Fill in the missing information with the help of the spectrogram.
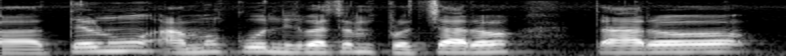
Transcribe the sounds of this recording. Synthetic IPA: t̪eɽ̃ũamɔkonirbat͡sɔnprʌt͡ʃaɾɔt̪aɾɔ

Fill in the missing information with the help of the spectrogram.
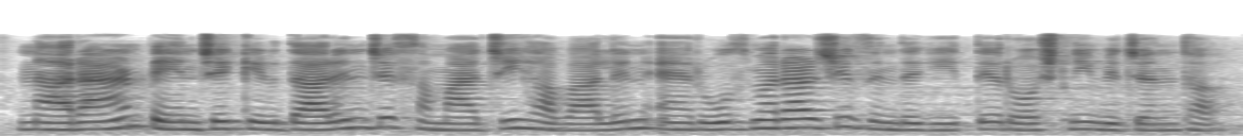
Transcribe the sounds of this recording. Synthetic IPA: naːɾaːɪɽ̃pɐ̃ɦɪ̃ɲd͡ʑekɪɾd̪aːɾənɪ̆d͡ʑeːsɐmaːd͡ʑiːɦɐʋaːlənɪ̆ɛ̃ːɾoːzmɐɾaːɾd͡ʑiːzɪ̃nd̪əɡit̪eɾɔːʃniʋɪd͡ʑənɪ̆t̪ʰaː

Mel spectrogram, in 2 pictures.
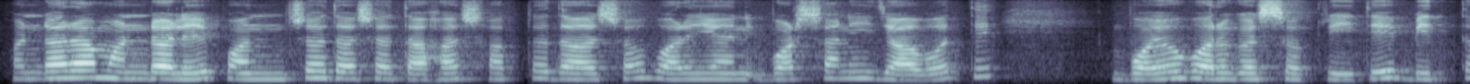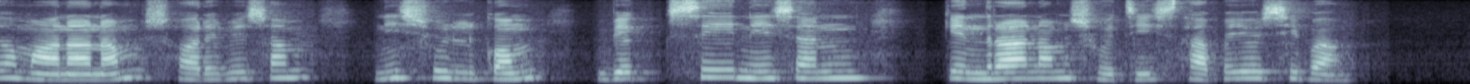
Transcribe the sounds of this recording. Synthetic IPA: pʌɳɖaɾamɔɳɖɔlepɔnt͡ʃɔd̪ɔsɔt̪ɔɦasɔt̪ɔd̪ɔsɔbɔɾʃanid͡ʒabɔt̪ | bɔjobɔɾɡɔsɔkɾit̪ebid̪ʱːɔmananamsɔɾbesam | nisulkɔm | beksinesɔn | kend̪ɾanamsut͡ʃist̪ʰapejosiba

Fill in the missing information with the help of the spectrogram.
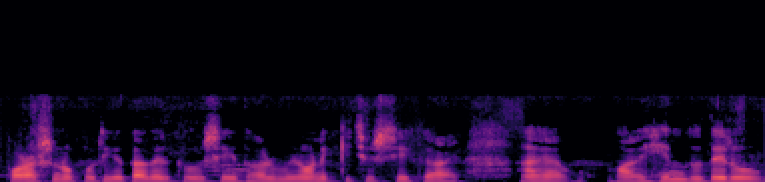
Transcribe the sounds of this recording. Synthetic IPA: pɔɾaʃonakoɾiet̪ad̪eɾkeoʃejd̪ʱɔɾmiɾɔnekːit͡ɕʰuʃikʰae | aɾeɦind̪ud̪eɾo

